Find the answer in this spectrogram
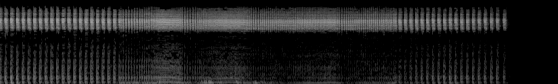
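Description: A cicada's shrill, steady buzz, a mating call, with a fast pulsing throb that cuts off abruptly.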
